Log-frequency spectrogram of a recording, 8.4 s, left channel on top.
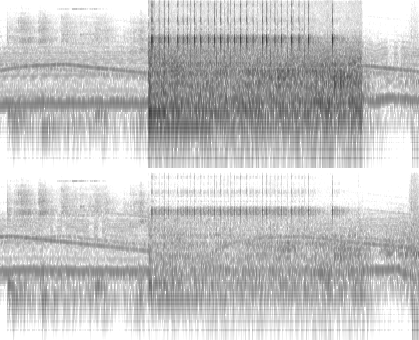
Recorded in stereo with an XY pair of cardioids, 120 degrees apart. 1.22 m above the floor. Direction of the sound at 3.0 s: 70° left.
